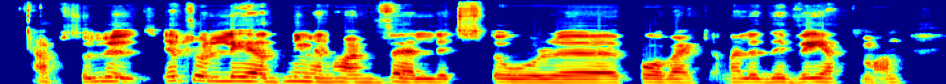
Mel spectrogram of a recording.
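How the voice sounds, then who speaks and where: Her pitch is fairly low. This woman speaks at a moderate pace. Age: 40s. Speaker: psychiatric care worker, author and lecturer. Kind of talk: casual interview conversation.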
